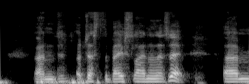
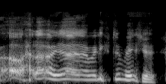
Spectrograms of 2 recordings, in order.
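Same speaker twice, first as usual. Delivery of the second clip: much higher, gushing and keen; overly eager greeting; 10 semitones higher than usual. Retold or imitated. To key people at parties, high eager gushing hello. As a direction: greet them like an eager fan. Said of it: "And I'd be going".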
